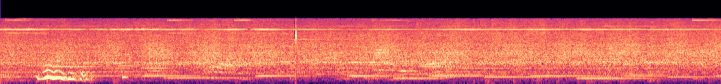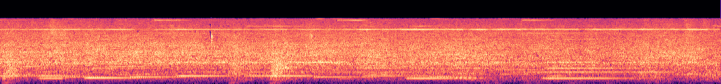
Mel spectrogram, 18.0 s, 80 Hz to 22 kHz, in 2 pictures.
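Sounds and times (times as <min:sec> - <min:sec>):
faint simple tune: 0:00.0 - 0:18.0
loud rushing motor whine: 0:00.0 - 0:18.0.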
